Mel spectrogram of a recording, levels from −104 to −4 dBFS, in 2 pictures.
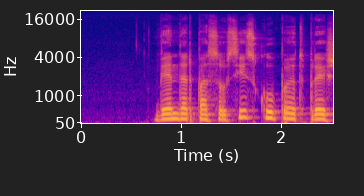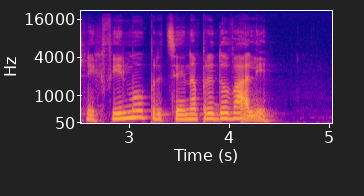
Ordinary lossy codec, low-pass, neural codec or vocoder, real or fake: none; 19.8 kHz; none; real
